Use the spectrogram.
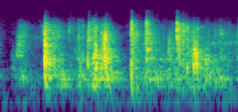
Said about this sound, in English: All right. Put those rifles down here.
